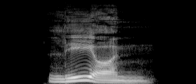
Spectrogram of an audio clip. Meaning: a male given name, variant of Leo
- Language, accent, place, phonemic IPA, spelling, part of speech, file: German, Germany, Berlin, /ˈleːɔn/, Leon, proper noun, De-Leon.ogg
